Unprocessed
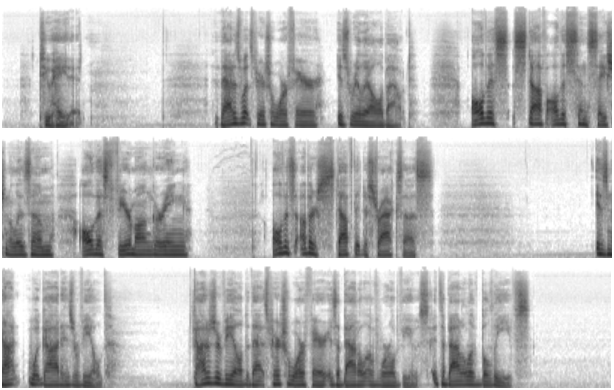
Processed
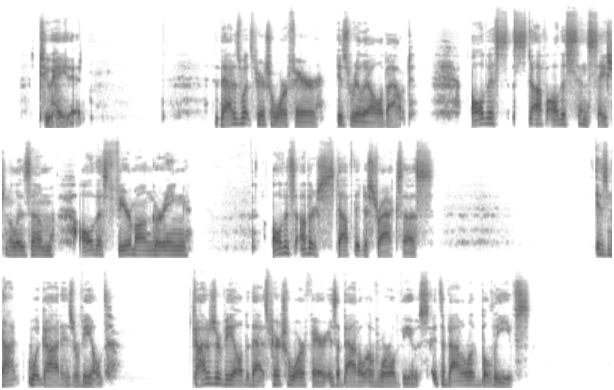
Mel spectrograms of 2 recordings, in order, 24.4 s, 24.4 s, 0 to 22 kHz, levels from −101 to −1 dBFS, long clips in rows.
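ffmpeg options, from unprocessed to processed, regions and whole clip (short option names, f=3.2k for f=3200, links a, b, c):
-filter_complex "[0:a]asettb=1/sr,asplit=3[a][b][c];[a]atrim=end=6.604[d];[b]atrim=start=6.6:end=7.12,asetpts=PTS-STARTPTS,afade=t=in:d=0.004:c=qsin,afade=t=out:st=0.516:d=0.004:c=qsin,aemphasis=mode=production:type=50kf,acompressor=threshold=-27dB:ratio=16:attack=3.2:release=140:knee=1:detection=peak[e];[c]atrim=start=7.116[f];[d][e]acrossfade=d=0.004:c1=hsin:c2=qsin[g];[g][f]acrossfade=d=0.004:c1=qsin:c2=hsin,highpass=360,afftdn=nr=21:nf=-48,acompressor=threshold=-38dB:ratio=6,volume=1.5dB"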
